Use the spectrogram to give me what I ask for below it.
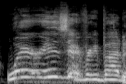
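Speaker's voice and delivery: high, lost and bewildered; confused soldier. Retold or imitated. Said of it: "one of the characters turns to the other and goes".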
